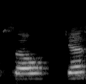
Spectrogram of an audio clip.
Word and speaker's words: sources: Jadi R-nya memang nggak dibaca jelas ya.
